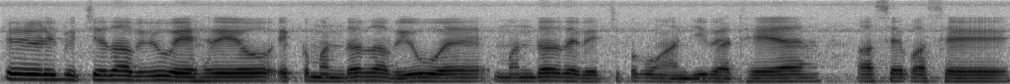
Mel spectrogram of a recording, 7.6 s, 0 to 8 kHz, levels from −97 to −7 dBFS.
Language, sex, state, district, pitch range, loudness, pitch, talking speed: Punjabi, male, Punjab, Kapurthala, 115-135 Hz, -14 LUFS, 125 Hz, 180 wpm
